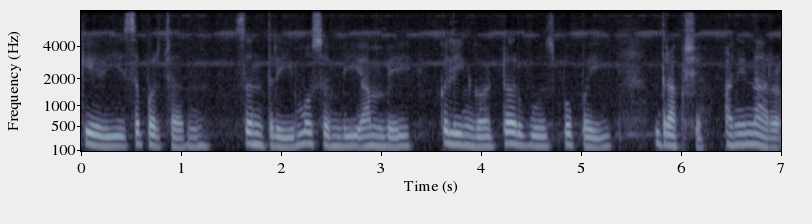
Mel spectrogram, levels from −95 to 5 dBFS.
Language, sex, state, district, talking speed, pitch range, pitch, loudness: Marathi, female, Maharashtra, Pune, 105 wpm, 155-180 Hz, 160 Hz, -38 LUFS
